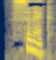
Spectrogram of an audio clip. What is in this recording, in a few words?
"Cynic", English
